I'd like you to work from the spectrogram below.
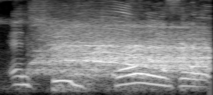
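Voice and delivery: loud, slow, drawn-out call of the big shot; excited call. Real, not acted. Commentator to fans, excitedly calling the go-ahead three. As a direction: belt out the three going in. Clutch three-pointer in close game.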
